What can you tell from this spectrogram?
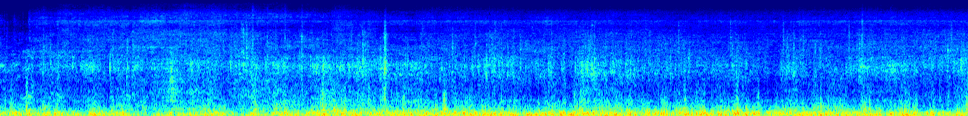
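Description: Wind buffeting the microphone of a rider-worn action camera on a mountain bike descending a dirt singletrack: a steady low rumble with small clicks and rattles from the bike.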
